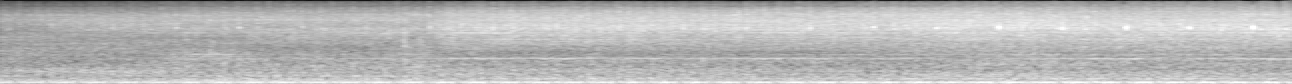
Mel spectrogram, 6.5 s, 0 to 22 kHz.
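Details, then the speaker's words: 1995 GMC V engine after distributor replacement with ignition timing reset to 0°: smooth, even low rumble, no misses, ticks or knocks; normal quiet clean idle after repair. "so all in all it runs really good it's nice and quiet it's running clean"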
